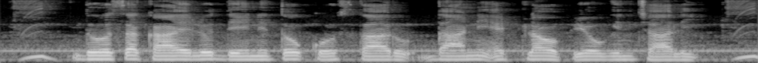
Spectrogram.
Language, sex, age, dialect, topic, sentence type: Telugu, male, 18-24, Southern, agriculture, question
